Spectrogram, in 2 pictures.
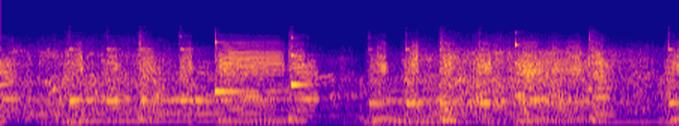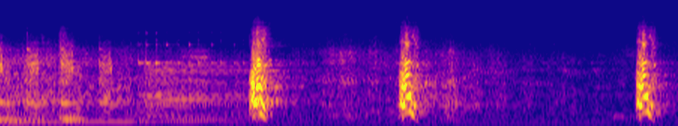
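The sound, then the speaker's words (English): A dog vocalizes in long, wavering whines and yowls, then lets out three sharp, loud barks spaced roughly a second apart. “You stupid dog.”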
